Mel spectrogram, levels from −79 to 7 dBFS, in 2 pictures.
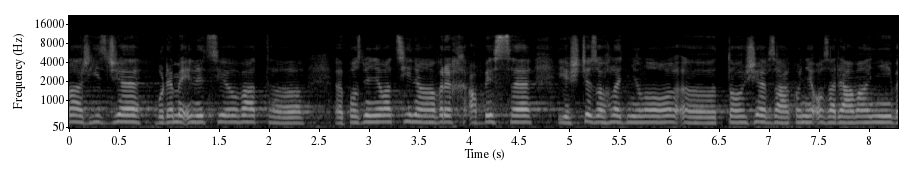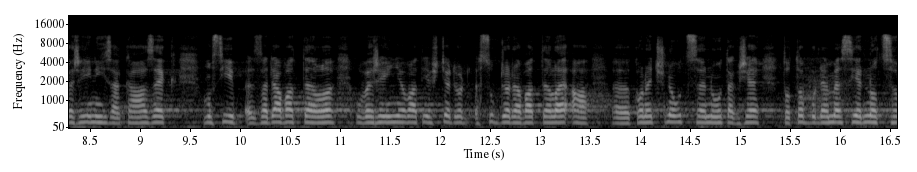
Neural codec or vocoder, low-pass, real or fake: none; 10.8 kHz; real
